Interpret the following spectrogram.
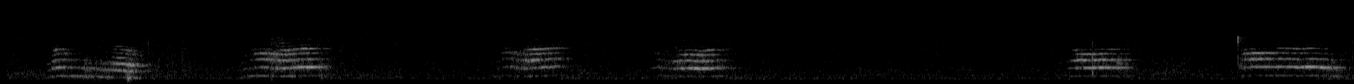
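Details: Domestic cat meowing indoors at night, a sound it keeps up all night long; six drawn-out, nasal meows spaced a couple of seconds apart over a steady low hiss of room noise.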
